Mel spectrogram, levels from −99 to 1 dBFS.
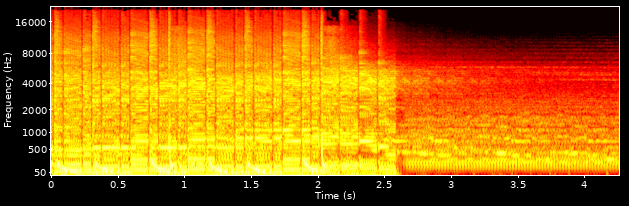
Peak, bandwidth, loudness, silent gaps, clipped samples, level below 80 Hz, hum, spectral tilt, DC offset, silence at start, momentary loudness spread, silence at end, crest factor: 0 dBFS; over 20 kHz; -9 LUFS; none; 0.2%; -20 dBFS; none; -3.5 dB/octave; under 0.1%; 0 s; 15 LU; 0 s; 12 dB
